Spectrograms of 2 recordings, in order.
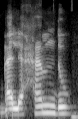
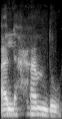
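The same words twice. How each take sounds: First: The h is a tight sound from the throat. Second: The h is a light, breathy sound. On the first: The speaker calls it right. "आवाज हलक के दरमियानी हिस्से से निकालनी है" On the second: The speaker calls it wrong. "बड़ी ह की जगह हम छोटी ह पढ़ देते हैं"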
